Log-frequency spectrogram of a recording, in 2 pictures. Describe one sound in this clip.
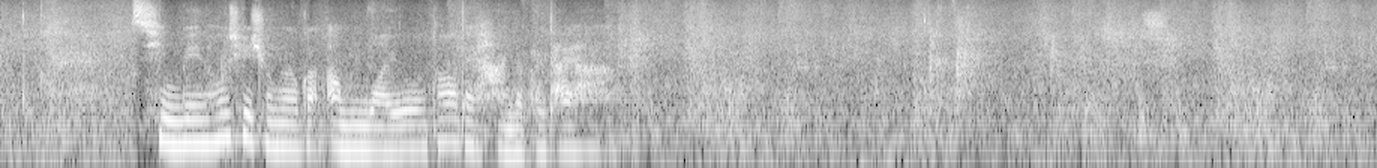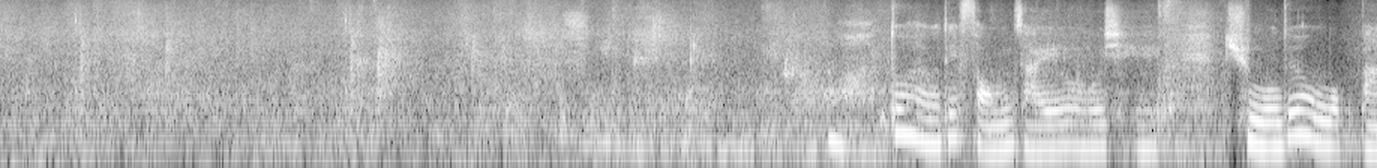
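A young woman speaks softly and nervously nearby.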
